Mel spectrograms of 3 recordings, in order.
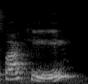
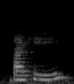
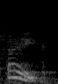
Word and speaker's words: Faki: All right, Fake, but it's not fake. It's Faki.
